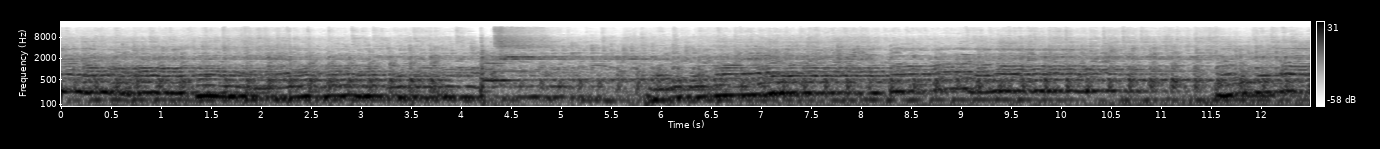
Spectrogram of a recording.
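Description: Live Assamese Bhaona accompaniment: khol barrel drums beating a dense rhythm under a sustained, gliding sung melody, with a brief bright crash about four seconds in.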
